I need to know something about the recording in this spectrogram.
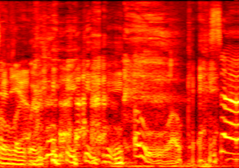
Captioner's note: laughs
